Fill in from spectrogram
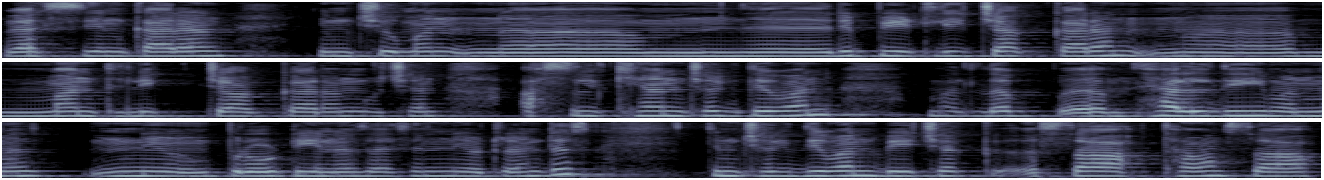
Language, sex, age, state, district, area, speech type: Kashmiri, female, 30-45, Jammu and Kashmir, Shopian, urban, spontaneous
